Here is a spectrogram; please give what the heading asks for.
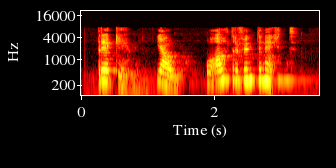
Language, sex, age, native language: Icelandic, female, 30-39, Icelandic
